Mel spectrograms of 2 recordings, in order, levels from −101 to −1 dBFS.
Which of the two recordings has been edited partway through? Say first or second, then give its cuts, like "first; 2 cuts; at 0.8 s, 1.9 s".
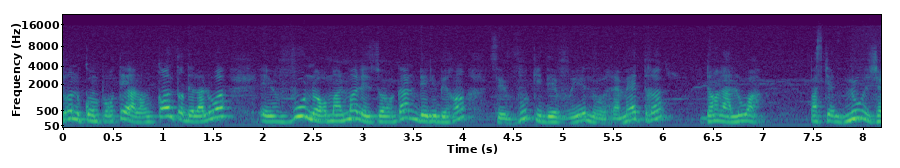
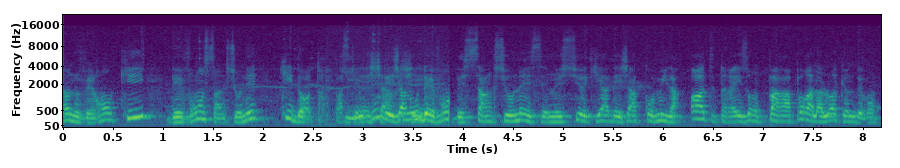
second; 1 cut; at 3.9 s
